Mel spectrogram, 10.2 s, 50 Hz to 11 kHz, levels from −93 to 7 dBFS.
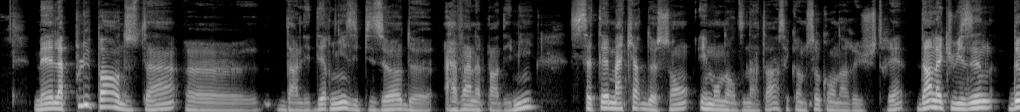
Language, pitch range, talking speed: French, 120-180 Hz, 175 wpm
